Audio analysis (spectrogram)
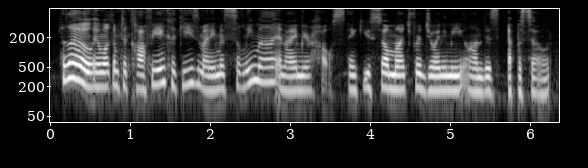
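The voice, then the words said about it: Hoarse voice. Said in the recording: “I'm still dealing with hoarseness ... I got sick and I'm still dealing with the recovery of that ... I sound hoarse”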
